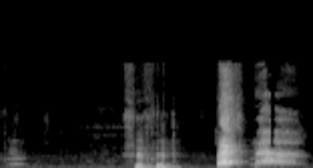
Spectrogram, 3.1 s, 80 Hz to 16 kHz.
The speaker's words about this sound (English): Interruptions. The dog. Golly, Penny. Yeah, well, interrupting this podcast for 5 years.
